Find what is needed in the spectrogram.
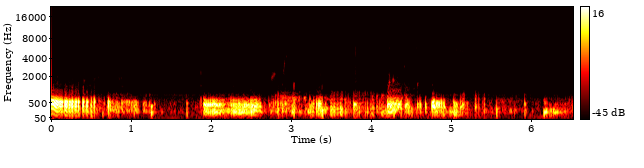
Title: Stomach Growling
